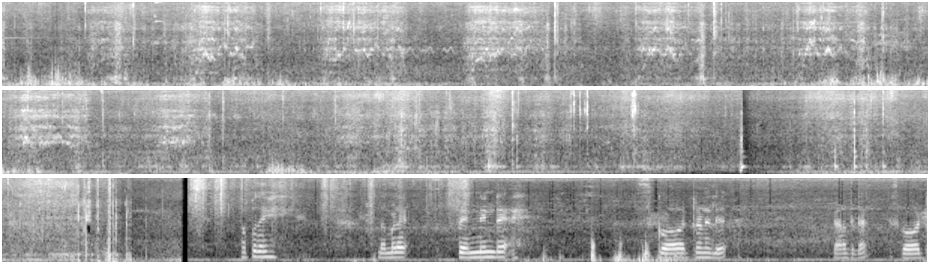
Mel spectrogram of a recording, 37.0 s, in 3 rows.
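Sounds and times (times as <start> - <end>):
microphone handling noise: 0.0 - 35.1
low rumbling wind: 0.0 - 37.0
spinning reel being cranked: 1.0 - 7.7, 8.3 - 15.9.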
